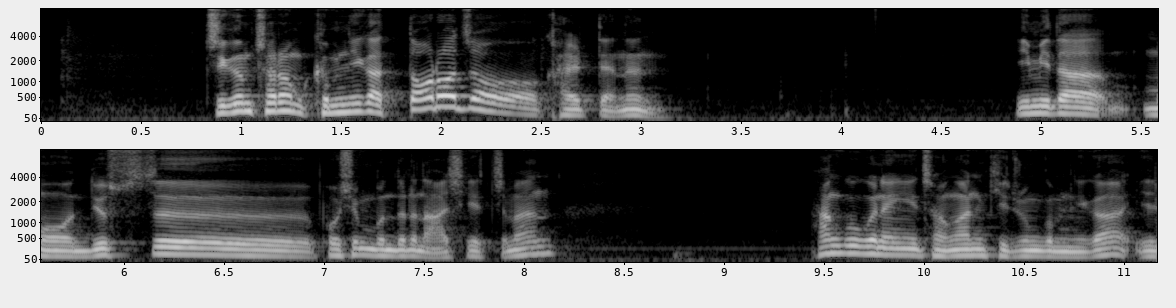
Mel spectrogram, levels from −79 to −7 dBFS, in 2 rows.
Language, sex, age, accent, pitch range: Korean, male, 30-49, native, 95-145 Hz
